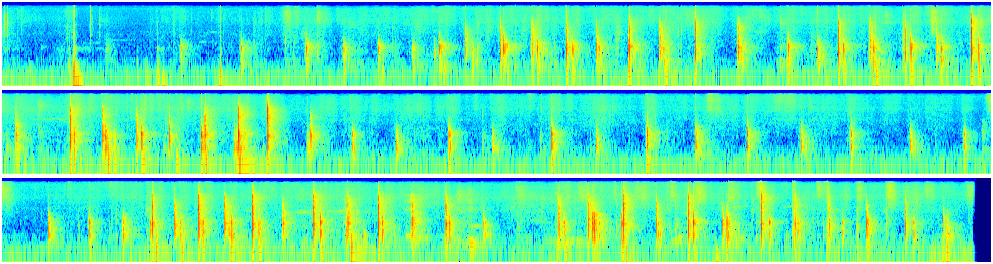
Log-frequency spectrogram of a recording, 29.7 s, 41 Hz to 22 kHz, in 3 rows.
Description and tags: Pas sur le sol
Steps on the floor made with a pair of Swedish clogs. Recorded by a Zoom2 device.
shoes, walking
